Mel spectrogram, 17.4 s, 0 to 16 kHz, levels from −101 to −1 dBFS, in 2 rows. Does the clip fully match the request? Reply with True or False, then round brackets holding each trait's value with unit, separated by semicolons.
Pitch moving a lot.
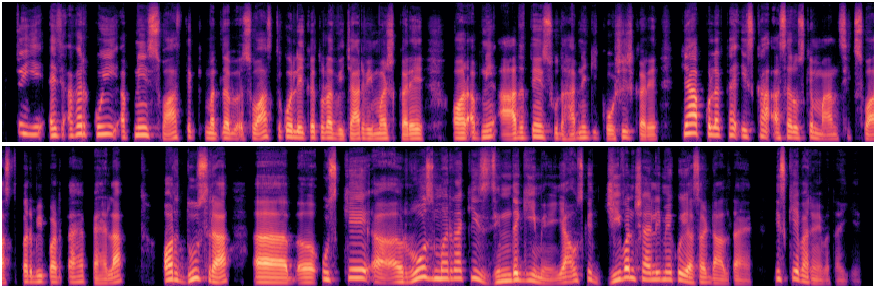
True (8.5 semitones)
